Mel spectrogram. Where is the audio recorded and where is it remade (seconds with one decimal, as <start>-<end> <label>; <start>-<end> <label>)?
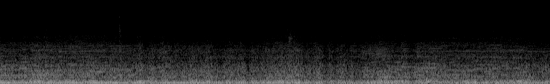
0.0-1.3 remade; 1.3-3.5 recorded; 3.5-5.5 remade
